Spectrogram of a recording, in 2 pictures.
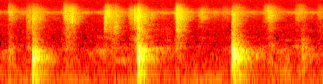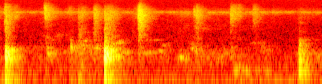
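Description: Bare forearms and shins striking a rope-wrapped wooden post in kung fu conditioning training: a series of thuds, a heavy one about every two seconds with lighter strikes between.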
